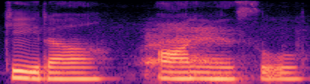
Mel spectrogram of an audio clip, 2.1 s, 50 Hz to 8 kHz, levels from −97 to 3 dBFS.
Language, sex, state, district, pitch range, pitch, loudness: Telugu, female, Andhra Pradesh, Annamaya, 175-180 Hz, 175 Hz, -15 LUFS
